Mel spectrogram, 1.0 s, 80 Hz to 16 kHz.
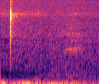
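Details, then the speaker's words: Symbicort Turbuhaler, a prescribed asthma controller that is new with 60 doses: a single sharp click over room hum as the base is twisted right then left, loading a dose before inhaling. "dito pak kanan at pakaliwa hanggang ikaw ay maroong marinig Na click"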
